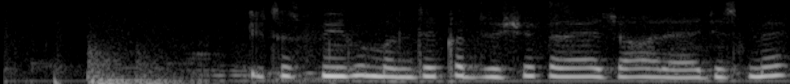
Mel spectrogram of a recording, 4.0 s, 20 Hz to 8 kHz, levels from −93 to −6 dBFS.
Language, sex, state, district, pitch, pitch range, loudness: Hindi, female, Uttar Pradesh, Budaun, 305 Hz, 290-320 Hz, -39 LUFS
